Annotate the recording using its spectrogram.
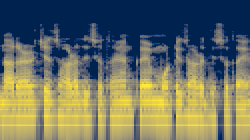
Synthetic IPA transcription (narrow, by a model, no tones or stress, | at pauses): naɾaɭt͡ɕed͡zʱaɽad̪isət̪aɦeankajmoʈed͡zʱaɽad̪isət̪aɦj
